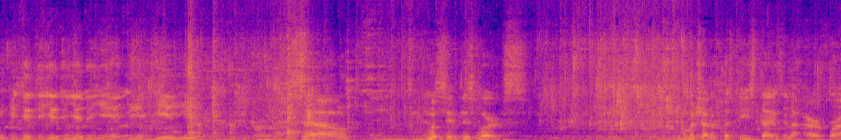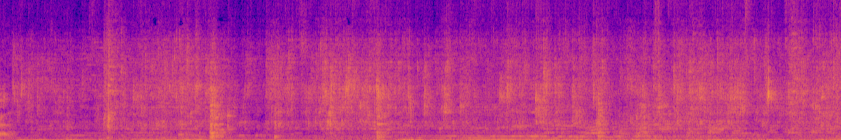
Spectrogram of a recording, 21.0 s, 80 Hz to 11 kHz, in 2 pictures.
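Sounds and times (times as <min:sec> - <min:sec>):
items knocking and clattering: 0:02.3 - 0:05.2, 0:09.8 - 0:21.0
low rumble: 0:09.4 - 0:14.7, 0:15.4 - 0:21.0.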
